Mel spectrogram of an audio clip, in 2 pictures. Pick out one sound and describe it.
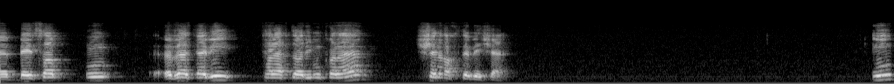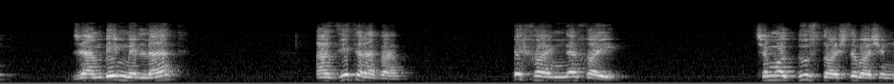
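An older man speaks calmly into a close microphone, in bursts with pauses.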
